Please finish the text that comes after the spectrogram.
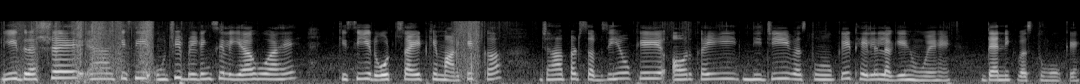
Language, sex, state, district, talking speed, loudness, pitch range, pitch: Hindi, female, Jharkhand, Jamtara, 170 wpm, -18 LUFS, 220-255 Hz, 235 Hz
